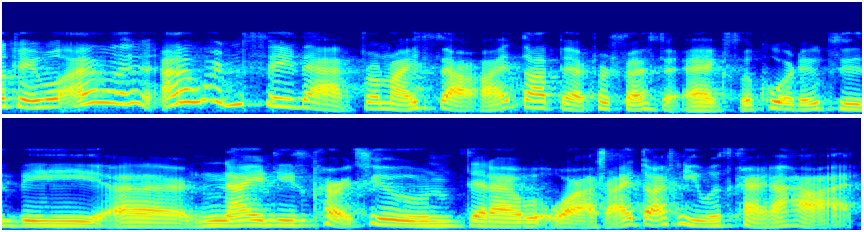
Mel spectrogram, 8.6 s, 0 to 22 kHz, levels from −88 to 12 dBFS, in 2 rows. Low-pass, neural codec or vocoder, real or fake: 7.2 kHz; autoencoder, 22.05 kHz, a latent of 192 numbers a frame, VITS, trained on one speaker; fake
